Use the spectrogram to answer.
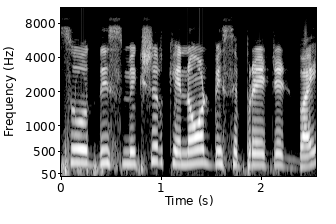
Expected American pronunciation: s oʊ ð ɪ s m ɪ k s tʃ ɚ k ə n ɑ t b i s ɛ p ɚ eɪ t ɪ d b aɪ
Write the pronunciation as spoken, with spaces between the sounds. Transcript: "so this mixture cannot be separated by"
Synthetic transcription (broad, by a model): s oʊ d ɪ s m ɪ k tʃ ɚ k ə n ɑ t b i s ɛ p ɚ eɪ t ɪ d b aɪ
